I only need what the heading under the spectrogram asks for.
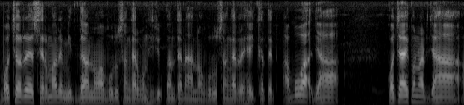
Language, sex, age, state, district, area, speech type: Santali, male, 45-60, West Bengal, Purulia, rural, spontaneous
